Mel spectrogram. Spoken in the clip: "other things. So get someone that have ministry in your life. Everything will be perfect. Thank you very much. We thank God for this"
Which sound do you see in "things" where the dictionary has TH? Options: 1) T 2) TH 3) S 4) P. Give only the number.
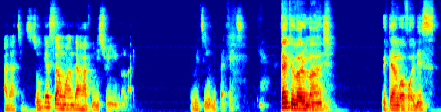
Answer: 1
